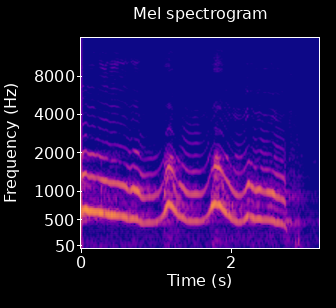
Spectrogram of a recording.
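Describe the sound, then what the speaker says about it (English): A performer in a stage musical voices a dog, producing a drawn-out howling whine that rises and falls in pitch a few times before trailing off, close and unaccompanied. "Do not interrupt when someone is barking."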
